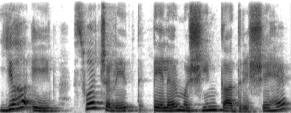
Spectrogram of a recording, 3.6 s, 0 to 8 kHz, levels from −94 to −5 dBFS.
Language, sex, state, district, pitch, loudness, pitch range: Hindi, female, Bihar, Jahanabad, 205 Hz, -14 LUFS, 190-230 Hz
